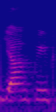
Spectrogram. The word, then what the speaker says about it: ज्ञानपीठ: हुआ है नेक्स्ट है ज्ञानपीठ अवार्ड। ठीक है? यह जे एन ए है बट इसको प्रोनाउंस हम ज्ञानपीठ करते हैं।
